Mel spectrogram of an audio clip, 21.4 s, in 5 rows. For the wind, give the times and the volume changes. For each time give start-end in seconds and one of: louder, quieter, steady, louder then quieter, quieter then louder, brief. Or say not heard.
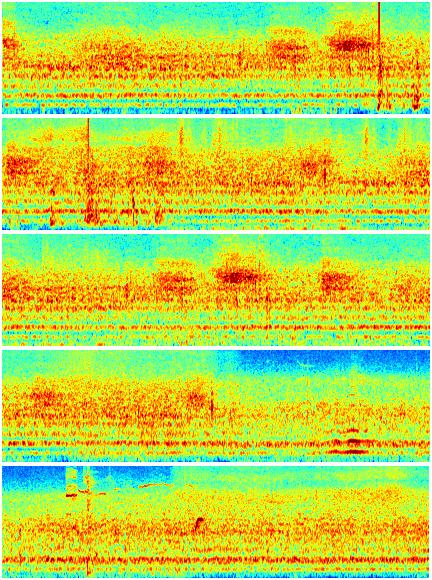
3.5-21.3 quieter.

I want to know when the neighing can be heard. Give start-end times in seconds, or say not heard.
17.8-19.1.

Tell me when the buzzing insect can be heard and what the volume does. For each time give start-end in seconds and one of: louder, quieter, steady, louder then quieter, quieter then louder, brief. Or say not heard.
0.0-21.3 steady.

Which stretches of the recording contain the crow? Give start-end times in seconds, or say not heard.
not heard.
